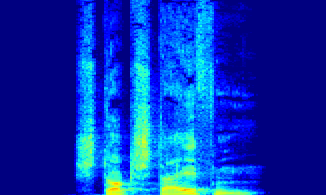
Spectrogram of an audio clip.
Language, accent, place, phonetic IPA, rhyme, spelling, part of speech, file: German, Germany, Berlin, [ˌʃtɔkˈʃtaɪ̯fn̩], -aɪ̯fn̩, stocksteifen, adjective, De-stocksteifen.ogg
- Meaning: inflection of stocksteif: 1. strong genitive masculine/neuter singular 2. weak/mixed genitive/dative all-gender singular 3. strong/weak/mixed accusative masculine singular 4. strong dative plural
